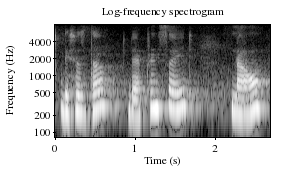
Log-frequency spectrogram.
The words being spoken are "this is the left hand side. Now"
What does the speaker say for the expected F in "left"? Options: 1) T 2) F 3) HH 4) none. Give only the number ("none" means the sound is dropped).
4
